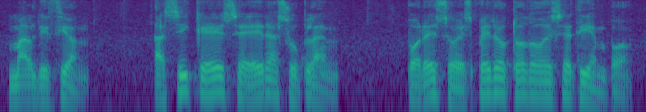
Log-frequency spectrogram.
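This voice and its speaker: A man voicing an anxious male deity in a fan-fiction audio story, speaking with hurried urgency. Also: low voice, very animated, heavily acted. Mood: urgent.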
